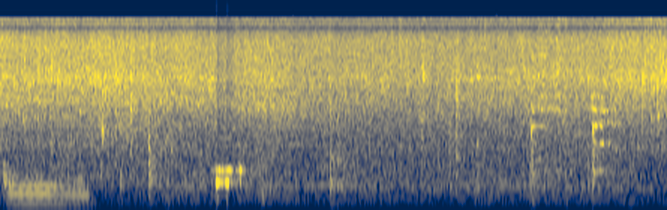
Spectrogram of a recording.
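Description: Steady frying sizzle from food cooking on the stove, with a few sharp knife taps on a wooden cutting board as boiled boar meat is chopped.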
